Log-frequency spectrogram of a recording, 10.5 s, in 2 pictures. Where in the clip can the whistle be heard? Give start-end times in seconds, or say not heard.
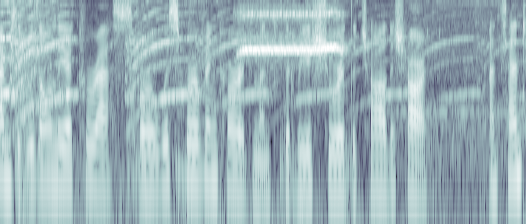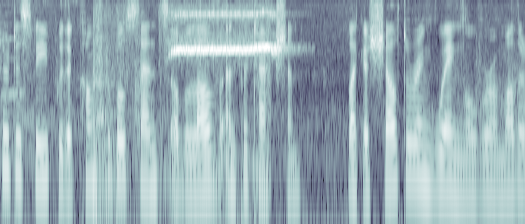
2.4-3.5, 6.9-8.2.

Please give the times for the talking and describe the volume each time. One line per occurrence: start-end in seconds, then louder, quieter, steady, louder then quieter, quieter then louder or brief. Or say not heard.
0.0-10.4 steady.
